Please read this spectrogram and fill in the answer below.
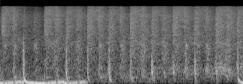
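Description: Techno music mixed by a DJ: a four-on-the-floor kick drum with a steady bass, about four kicks a second, and hi-hats running on top. About a second in, the deep bass drops out, leaving a thinner beat and the hats.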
